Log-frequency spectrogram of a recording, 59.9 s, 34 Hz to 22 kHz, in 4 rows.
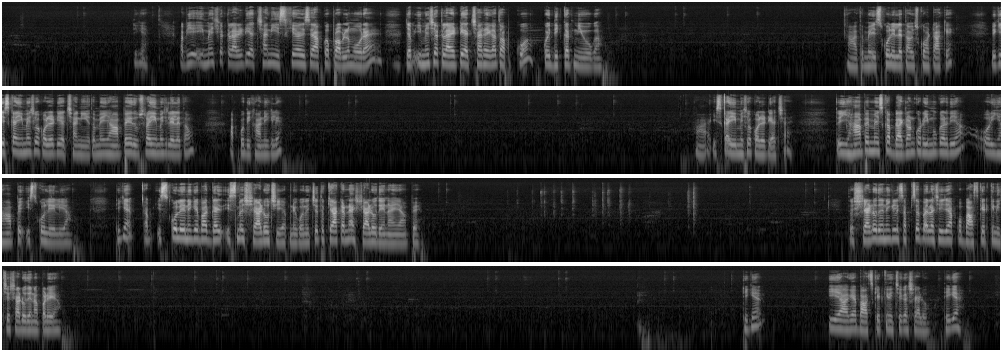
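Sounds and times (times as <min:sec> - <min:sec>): low room hiss: 0:00.0 - 0:59.9
computer mouse clicks: 0:21.6 - 0:22.0, 0:37.6 - 0:40.5, 0:50.2 - 0:50.6, 0:52.2 - 0:53.5.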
